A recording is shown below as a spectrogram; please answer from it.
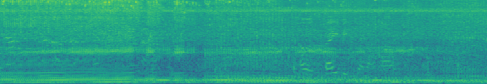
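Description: Small engines of a kids' dirt bike and ATV running on a dirt track, the engine note falling over the first two seconds and then rising and falling as they ride.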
